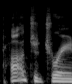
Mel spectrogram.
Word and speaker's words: Pontchartrain: we're heading down to New Orleans the Lake Pontchartrain area I think I said that right with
